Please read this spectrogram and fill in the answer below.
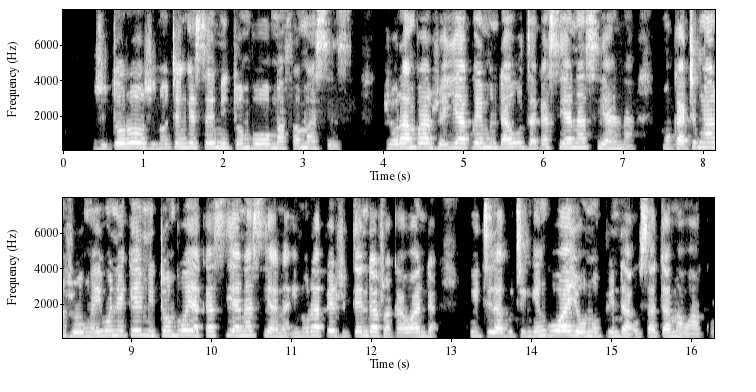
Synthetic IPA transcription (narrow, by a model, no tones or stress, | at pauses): ʐito̞ɾo̞ʐino̞te̞ŋɡe̞semito̞mbo̞mafamasiz | ʐo̞ɾambaʐe̞ijakwe̞mundaud͡zakasijanasijana | mukatimwaʐo̞mwe̞io̞ne̞ke̞mito̞mbo̞jakasijanasijanaino̞ɾape̞ʐite̞ndaʐakawanda | kuitiɾak̬utiŋɡe̞ŋɡuwajo̞uno̞pindausatamawaːko̞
